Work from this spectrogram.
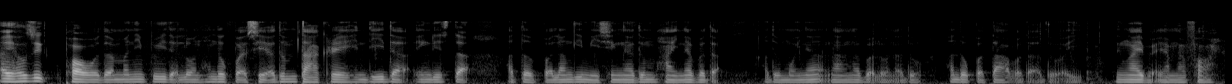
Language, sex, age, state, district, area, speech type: Manipuri, male, 18-30, Manipur, Kakching, rural, spontaneous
